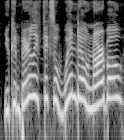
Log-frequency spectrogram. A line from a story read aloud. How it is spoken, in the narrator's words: said sharply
